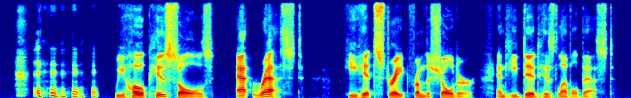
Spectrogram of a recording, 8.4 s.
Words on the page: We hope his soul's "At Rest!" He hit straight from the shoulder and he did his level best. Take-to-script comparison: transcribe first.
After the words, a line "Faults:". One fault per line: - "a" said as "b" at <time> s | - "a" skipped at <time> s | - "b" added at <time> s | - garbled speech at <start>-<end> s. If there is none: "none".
We hope his soul's "At Rest!" He hit straight from the shoulder and he did his level best.
Faults:
none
